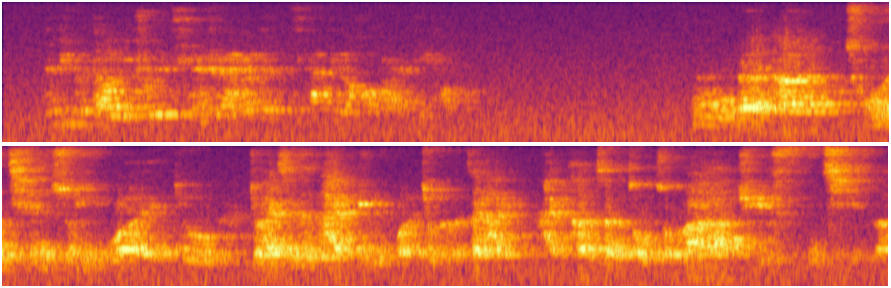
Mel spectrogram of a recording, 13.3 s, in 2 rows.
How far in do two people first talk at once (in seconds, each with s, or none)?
none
